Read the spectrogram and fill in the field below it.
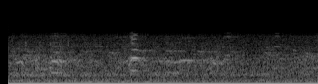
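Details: A lone Ross's goose among Canada geese, which treated it as an outsider: a few short, squeaky high notes over a steady, dense din of goose chatter and background noise.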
